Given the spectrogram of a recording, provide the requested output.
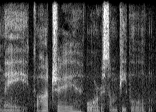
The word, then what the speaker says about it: Kaahche: You can also call me Kahache, or some people call me as well, which is easier for most people to pronounce.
